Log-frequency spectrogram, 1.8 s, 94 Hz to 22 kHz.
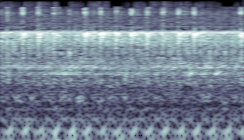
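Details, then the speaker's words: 1999-2004 Ford Mustang 4.6 V8, 76k miles, oil and coolant mixing with misfire, at idle: quick even metallic ticking in step with engine speed; owner suspects failed timing chain tensioner hitting the cover, right side, or piston-to-valve slap; unconfirmed. "it sounds like it's a time insane hitting the timing chain cover a bad tensioner gone bad and except we hit the cover on this right hand side"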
